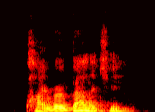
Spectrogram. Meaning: The study of artillery; the practice of using artillery as a weapon
- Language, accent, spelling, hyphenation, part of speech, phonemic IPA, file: English, Southern England, pyroballogy, py‧ro‧bal‧lo‧gy, noun, /ˌpaɪ.ɹəʊˈbæl.ə.d͡ʒi/, LL-Q1860 (eng)-pyroballogy.wav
